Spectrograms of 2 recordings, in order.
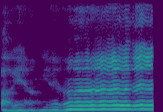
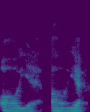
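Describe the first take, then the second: First: Loud, drawn-out "oh yeah"; aggressive groove. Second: Soft, low-key "oh yeah"; easy groove, kept low and quiet; laid-back groove. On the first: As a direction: stretch the last yeah out, higher and louder. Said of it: "it's like an aggressive head nod". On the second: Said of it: "he starts doing the whole". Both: Retold or imitated.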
